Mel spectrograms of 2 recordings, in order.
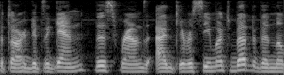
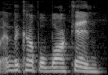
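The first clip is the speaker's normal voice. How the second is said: ordinary delivery, nothing marked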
